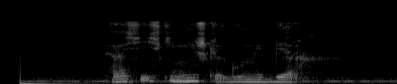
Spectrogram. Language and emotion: Russian, neutral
